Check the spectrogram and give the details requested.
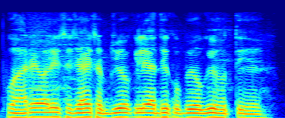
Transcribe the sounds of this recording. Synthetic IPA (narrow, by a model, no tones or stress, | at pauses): pʊɦaːɾeʋaːlisɐt͡ʃaːisɐb̚d͡ʒijõkelieɐd̪ʱɪkʊpjoːɡiɦoːt̪iɦɛː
